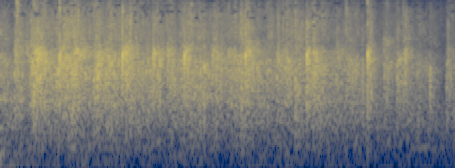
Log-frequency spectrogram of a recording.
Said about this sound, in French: Est-ce qu'on peut acclamer très fort le Seigneur pour Dieu pour cela?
